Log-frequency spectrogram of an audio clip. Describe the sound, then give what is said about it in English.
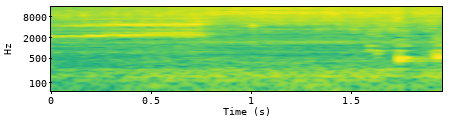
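Water pours steadily from a faucet into a sink, a constant rushing hiss with a faint whine early on and a couple of brief squeaky notes near the end. “A new household sensor could soon detect every drip coming out of your pipes, making it easier to conserve water.”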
